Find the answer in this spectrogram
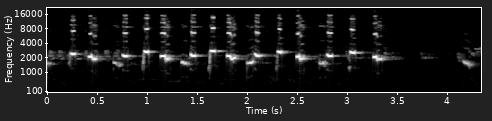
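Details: Sooty-headed bulbul in a fast, active calling bout aimed at luring others of its kind: about fifteen clear whistled notes in quick succession, alternating higher and lower pitches, ending with a lone falling note.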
